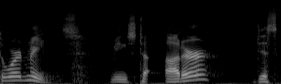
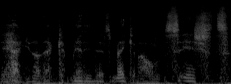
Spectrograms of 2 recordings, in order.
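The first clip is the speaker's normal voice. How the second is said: hushed low murmur, small voice, quieter; 12 dB quieter than usual. Showing how someone murmurs complaints to Brother Mike: murmuring in a small low voice. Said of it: "speaking in a low voice so only certain people hear".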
